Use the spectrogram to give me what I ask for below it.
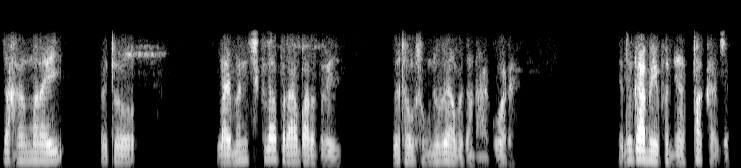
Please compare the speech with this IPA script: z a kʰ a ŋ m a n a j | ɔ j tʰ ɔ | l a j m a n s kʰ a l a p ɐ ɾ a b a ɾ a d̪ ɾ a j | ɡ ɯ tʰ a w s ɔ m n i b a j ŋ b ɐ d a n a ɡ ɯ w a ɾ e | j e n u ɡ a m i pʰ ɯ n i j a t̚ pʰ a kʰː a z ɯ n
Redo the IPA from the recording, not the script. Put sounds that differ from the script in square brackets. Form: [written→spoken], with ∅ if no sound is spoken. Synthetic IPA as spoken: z a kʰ a ŋ m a n a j | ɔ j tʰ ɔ | l a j m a n s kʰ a l a p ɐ ɾ a b a ɾ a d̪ ɾ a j | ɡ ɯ tʰ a w s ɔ [m→ŋ] n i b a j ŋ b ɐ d a n a ɡ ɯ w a ɾ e | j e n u ɡ a m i pʰ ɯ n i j a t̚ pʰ a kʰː a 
